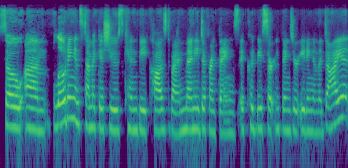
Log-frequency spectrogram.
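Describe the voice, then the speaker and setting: In a plain, everyday voice, the speaker goes at a moderate pace. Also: woman. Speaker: dietitian. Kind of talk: webinar Q&A.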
